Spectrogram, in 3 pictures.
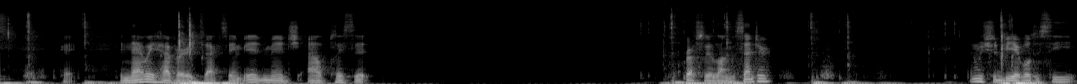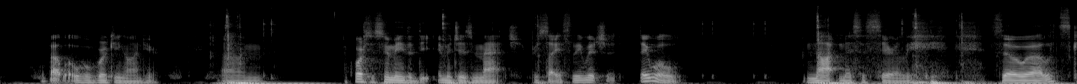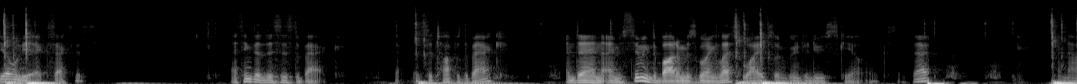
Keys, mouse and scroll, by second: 0.6 shift+middle click, 0.9-1.8 scroll up 6, 1.8 g, 6.9 shift+middle click, 7.4-8.1 scroll down 5, 8.2 shift+middle click, 8.5-9.5 scroll up 5, 9.5 click, 10.0 Tab, 10.8-11.2 scroll up 3, 12.6-13.1 scroll down 6, 13.1 Tab, 13.4 click, 13.8 scroll down 2, 15.8 shift+middle click, 16.3-16.9 scroll up 6, 17.8 click, 18.3 click, 19.0 Tab, 19.5 click, 20.1 shift+middle click, 20.6 scroll up 4, 21.6 s, 23.9 scroll down 3, 24.1 middle click, 25.7 KP_7, 27.0 click, 28.9 s, 31.4 click, 32.1 s.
